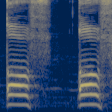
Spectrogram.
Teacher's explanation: জিহ্বার গোড়া হতে একটু আগে বাড়াইয়ে উপরের তালুর সঙ্গে মিলিত করে উচ্চারণ করতে হয়। জিহ্বার গোড়া হতে একটু আগে বাড়াবেন, তারপরে ওই অংশটা উপরের তালুর সঙ্গে লাগাবেন, কাফ কাফ সঠিক উচ্চারণ, কাফ।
